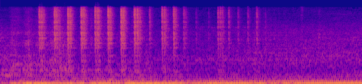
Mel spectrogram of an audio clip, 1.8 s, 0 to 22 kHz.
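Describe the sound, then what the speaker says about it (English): A license plate rattles on a running 1989 Honda Today XTI with a fuel-injected 550cc engine: quick metallic buzzing bursts over a loud, low idle rumble, close by. "So sorry that the plate here making noise."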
